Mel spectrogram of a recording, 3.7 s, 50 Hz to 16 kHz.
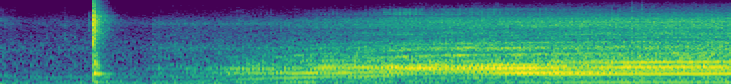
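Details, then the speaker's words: Carlsbro Powerline 300 pro audio amplifier before repair: click at switch-on, then loud whirring whine rising as the worn cooling fan spins up, like a jet taking off; fan due for replacement, amp otherwise works. "Yeah, it's like a jet aircraft taking off."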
